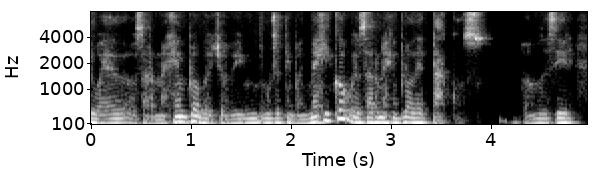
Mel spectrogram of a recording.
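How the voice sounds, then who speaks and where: A man teaching Greek grammar in a recorded lesson. He explains step by step, thinks aloud with fillers and corrections, and often checks in with a quick question. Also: mid-range voice, warm tone.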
